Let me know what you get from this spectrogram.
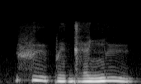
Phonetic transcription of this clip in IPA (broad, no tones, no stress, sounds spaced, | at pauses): f y p e ɡʱ ɛ ɲ y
